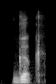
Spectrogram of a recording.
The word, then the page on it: gook: British English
